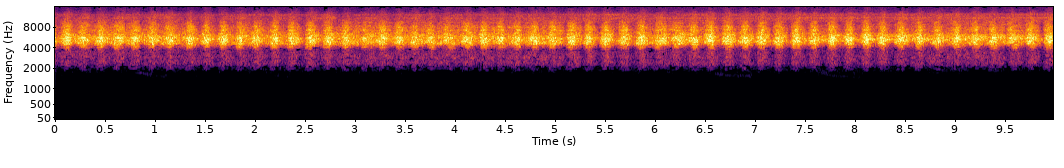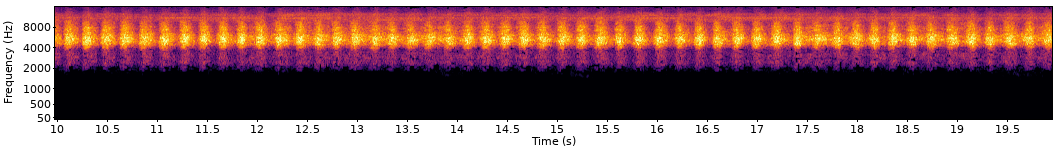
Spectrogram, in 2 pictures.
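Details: A steady, shrill buzzing chorus of cicadas in coastal pines at Pefkos Bay, Skiros, Greece, in July 2018, throbbing in rapid regular pulses; low frequencies filtered to remove wind buffeting, Sony RX3 with external microphone.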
